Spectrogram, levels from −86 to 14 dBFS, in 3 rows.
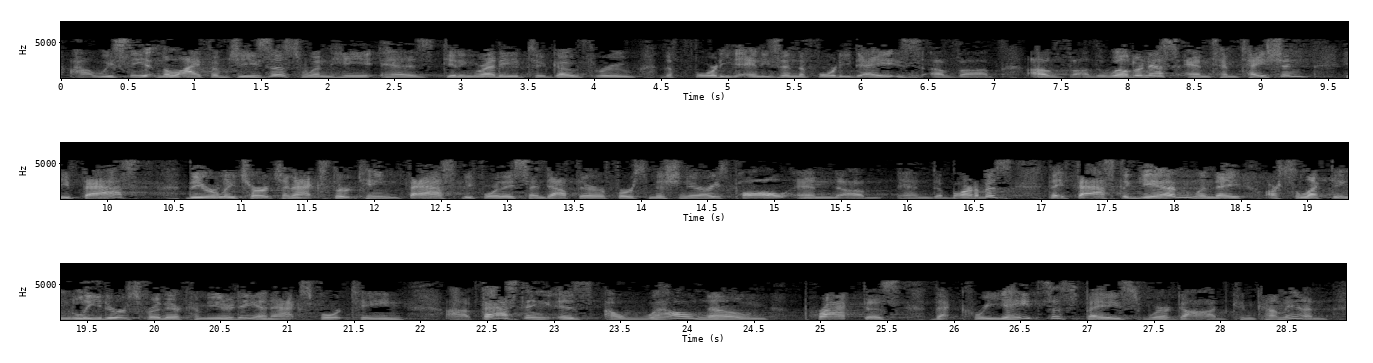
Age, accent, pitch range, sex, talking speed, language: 50-69, American, 130-180 Hz, male, 175 wpm, English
